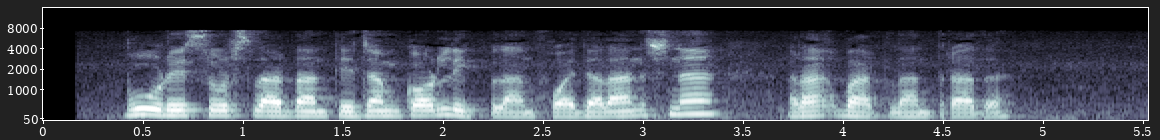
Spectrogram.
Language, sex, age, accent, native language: Uzbek, male, 18-24, Qoraqalpog'iston, Uzbek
